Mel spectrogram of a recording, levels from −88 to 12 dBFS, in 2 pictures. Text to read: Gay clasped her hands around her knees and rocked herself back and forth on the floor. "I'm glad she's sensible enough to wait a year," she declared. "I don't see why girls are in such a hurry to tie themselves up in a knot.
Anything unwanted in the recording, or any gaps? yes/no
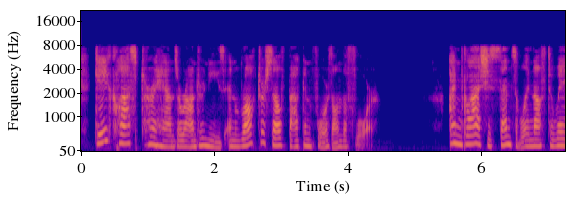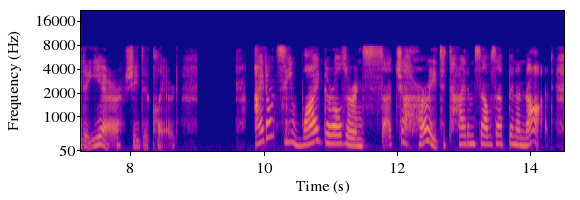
no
